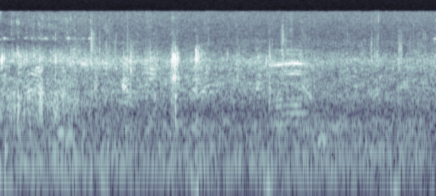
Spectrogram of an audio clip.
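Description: Footsteps on gravel, about two a second, with faint distant voices behind them.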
